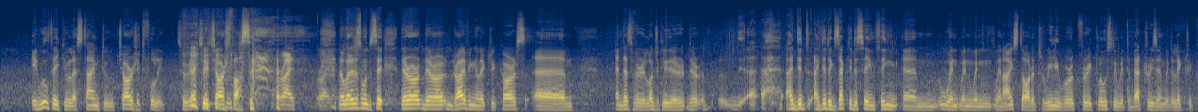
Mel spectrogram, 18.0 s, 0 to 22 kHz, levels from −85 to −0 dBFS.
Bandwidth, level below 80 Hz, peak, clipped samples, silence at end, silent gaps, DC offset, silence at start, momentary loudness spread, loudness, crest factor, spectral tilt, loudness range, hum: 16 kHz; -62 dBFS; 0 dBFS; under 0.1%; 0 s; none; under 0.1%; 0.45 s; 11 LU; -19 LUFS; 18 dB; -5.5 dB/octave; 6 LU; none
